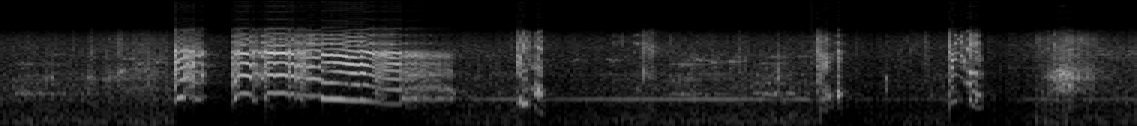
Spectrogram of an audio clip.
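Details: Hen with the hiccups: a drawn-out, wavering, descending squawk followed by sharp isolated hiccup-like clucks every second or so, with a steady background hum.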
